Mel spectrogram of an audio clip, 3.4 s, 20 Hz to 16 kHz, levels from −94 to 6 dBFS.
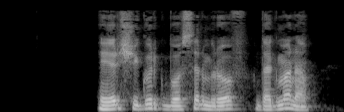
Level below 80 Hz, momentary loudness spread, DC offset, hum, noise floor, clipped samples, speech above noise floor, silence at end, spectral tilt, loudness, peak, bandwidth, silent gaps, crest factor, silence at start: -58 dBFS; 6 LU; under 0.1%; none; under -90 dBFS; under 0.1%; over 69 dB; 0.35 s; -5.5 dB/octave; -22 LUFS; -4 dBFS; 11.5 kHz; none; 20 dB; 1 s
